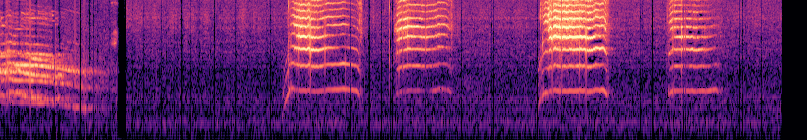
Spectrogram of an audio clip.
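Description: A cat meowing: one meow falling in pitch at the start, then four short, high meows about a second apart.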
